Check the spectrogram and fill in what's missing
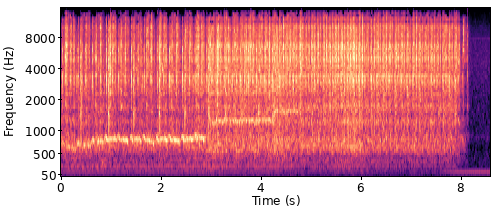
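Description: A sewing machine zigzag stitching along a raw fabric edge runs at a steady fast whirring clatter, close and continuous, then stops abruptly near the end, leaving a low hum.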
